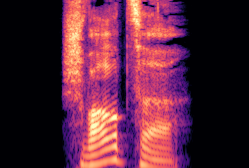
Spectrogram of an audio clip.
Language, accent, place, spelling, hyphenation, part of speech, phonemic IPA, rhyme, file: German, Germany, Berlin, Schwarzer, Schwar‧zer, noun, /ˈʃvaʁt͡sɐ/, -aʁt͡sɐ, De-Schwarzer.ogg
- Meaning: 1. a black object or being 2. a black person, a person of naturally dark skin 3. goth (person who is part of the goth subculture) 4. inflection of Schwarze: strong genitive/dative singular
